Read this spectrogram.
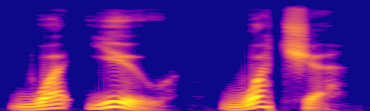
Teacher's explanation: The T in what hits the U in you. When a T and a U kiss, they make a ch sound. T plus U equals CH.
